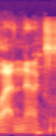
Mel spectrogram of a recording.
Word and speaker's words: Latinx: to pronounce like the when they write it lat like lateen X oh it's just Latin next Wow okay yeah so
